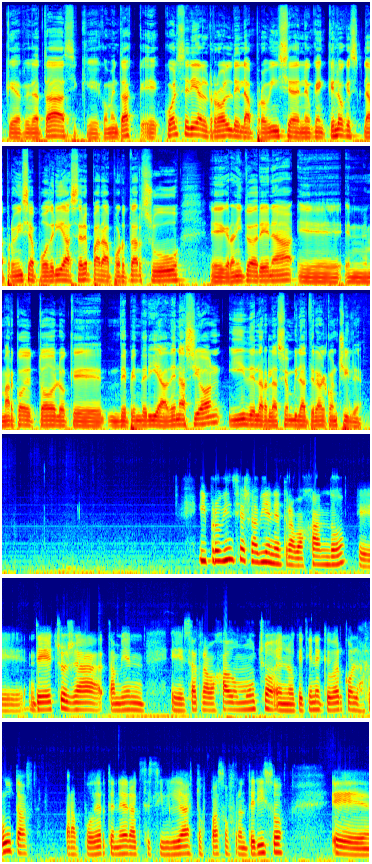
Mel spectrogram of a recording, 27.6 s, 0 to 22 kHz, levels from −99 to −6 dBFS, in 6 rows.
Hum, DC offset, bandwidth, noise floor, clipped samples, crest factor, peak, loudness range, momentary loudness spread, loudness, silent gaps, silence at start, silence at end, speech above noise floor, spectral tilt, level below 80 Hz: none; under 0.1%; over 20 kHz; -45 dBFS; under 0.1%; 12 dB; -6 dBFS; 3 LU; 7 LU; -19 LUFS; none; 0 s; 0 s; 27 dB; -5.5 dB/octave; -36 dBFS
